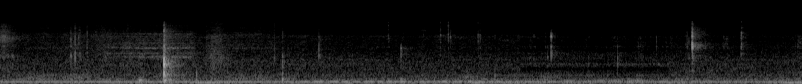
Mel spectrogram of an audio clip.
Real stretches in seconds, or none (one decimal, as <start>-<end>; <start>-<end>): 0.0-5.2; 6.7-8.0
